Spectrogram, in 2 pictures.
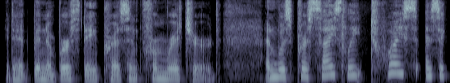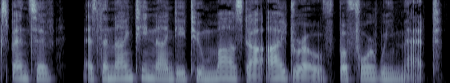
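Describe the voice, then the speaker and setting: Low-voiced woman narrating an audiobook. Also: lively intonation, normal speed, dark tone, no room sound, studio quality. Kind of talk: scripted first-person thriller audiobook narration.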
